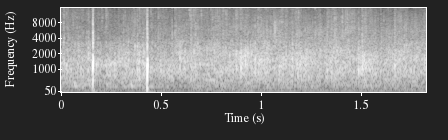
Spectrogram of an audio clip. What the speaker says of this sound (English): Let's have a round of applause for the moms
